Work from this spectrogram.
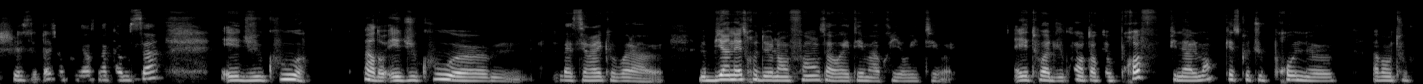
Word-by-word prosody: je 205 - -4
sais 190 - -11
pas - - -3
si 250 - -11
on 200 - -11
peut 205 -1 -24
dire 205 - -2
ça 200 0 -6
comme 190 -1 -4
ça, 265 +8 -1 0.6
et 190 +1 +2
du 180 +1 0
coup 235 +2 +5 0.7
pardon 195 -8 +5
et 180 +1 +4
du 185 +1 -1
coup, 235 +2 +4
hem, 165 -9 0 0.3
bah, 190 -2 -1
c'est 185 +1 -4
vrai 180 0 +1
que 185 - -9
voilà, 165 -5 -3
heu, - - -15 0.4
le 180 - +2
bien-être 220 +4 +6
de 195 -2 +1
l'enfant, 185 +3 0
ça 195 -3 -1
aurait 170 0 -2
été 180 +2 -4
ma 160 -2 -4
priorité, 155 0 -10
ouais. - - -14 0.6
Et 190 +2 +2
toi 200 -1 +3
du 165 -1 -4
coup, 210 - -4
en 190 - +3
tant 190 - 0
que 175 0 -6
prof, 300 - +2
finalement, 190 +5 -1
qu'est-ce 225 -2 -2
que 210 - -4
tu 195 -2 -6
prône, 200 0 -1
heu, 165 0 -4 0.4
avant 185 -1 -1
tout? 185 -1 -10
185 Hz, 210 wpm, -24 LUFS, 175-205 Hz, 0.7 s, bien-être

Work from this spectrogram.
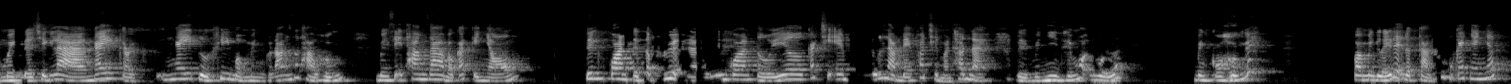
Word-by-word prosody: mình 180 +1 +3
đấy 170 0 0
chính 205 +5 -1
là 170 -6 +6
ngay 260 +4 +3
cả 165 - -3 0.2
kh - - -12
ngay 255 +2 +1
từ 205 -5 +5
khi 250 +6 -2
mà 200 -4 -1
mình 170 -2 -4
còn 165 - -10
đang 185 +3 +1
rất 235 +8 -4
hào - - 0
hứng, 185 +1 0 0.3
mình 195 -1 +1
sẽ 220 0 -3
tham 240 -1 +1
gia 225 -1 +3
vào 190 - -1
các 220 +1 -2
cái 175 - -3
nhóm 160 -1 -1 0.7
liên 265 +1 +1
quan 255 -1 +6
tới 185 - +1
tập - - -3
luyện 270 0 +3
này, 170 - -3 0.2
liên 230 0 -2
quan 225 -1 +1
tới, 170 +3 +1
ờ, 230 0 +1
các 295 - -2
chị - - -5
em 235 0 -1 0.2
phụ 430 - -38
nữ - - -3
làm 255 -10 +1
đẹp, 170 0 -2
phát - - -3
triển 310 - -4
bản 140 - -5
thân 245 0 -1
nè, 220 - -1 0.3
để 175 -4 -1
mình 170 +2 -3
nhìn 190 0 +7
thấy 190 - +1
mọi 230 +1 0
người 190 -3 +2
á, - - 0 0.8
mình 200 -2 +1
có 185 - 0
hứng 205 +4 +4
ấy. 290 - -3 1.0
Và 210 - +4
mình 205 -1 +2
lấy 195 +3 +6
lại - - +1
được 210 - +1
cảm 210 - -1
xúc 335 -1 -7
một 290 - -8
cách 270 +1 +1
nhanh 255 -1 0
nhất. 305 +6 -1
210 Hz, 275 wpm, -20 LUFS, 180-245 Hz, 1.0 s, nhìn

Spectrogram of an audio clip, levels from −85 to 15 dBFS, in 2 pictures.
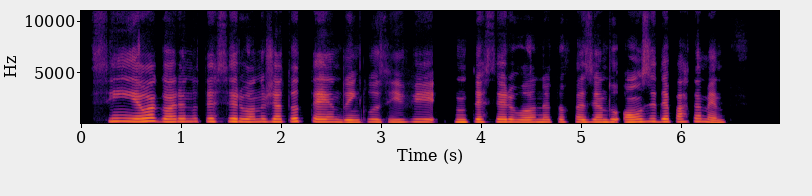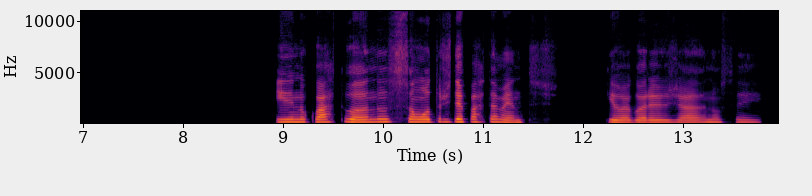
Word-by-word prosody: Sim, 290 -1 -1
eu 280 +2 +6
agora 275 -3 +2
no 275 +1 -6
3º 275 -1 +1
ano 255 +1 -1
já 260 -1 +2
tô 280 +2 +2
tendo, 240 -5 0
inclusive 225 +1 -2
no 225 -1 +3
3º 235 -1 +1
ano 225 +1 0
eu 230 - -3
tô 230 +1 -6
fazendo 225 0 0
11 255 +4 +2
departamentos. 255 -5 -1 2.4
E 235 0 +2
no 235 0 0
4º 240 +3 0
ano 235 +3 +2
são 250 -1 -1
outros 240 +1 0
departamentos, 245 - -1 0.5
que - - -10
eu 210 -1 +2
agora 210 0 -2
já 210 +1 -5
não 225 +1 -6
sei. 215 -2 -14
235 Hz, 135 wpm, -24 LUFS, 220-260 Hz, 2.4 s, eu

